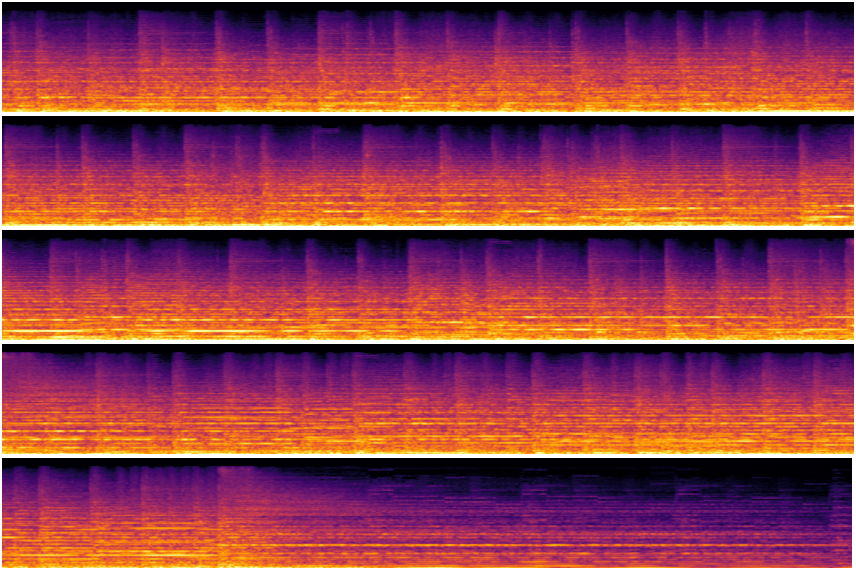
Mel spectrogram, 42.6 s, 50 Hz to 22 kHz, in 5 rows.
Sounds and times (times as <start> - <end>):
Music: 0.0 - 42.5.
